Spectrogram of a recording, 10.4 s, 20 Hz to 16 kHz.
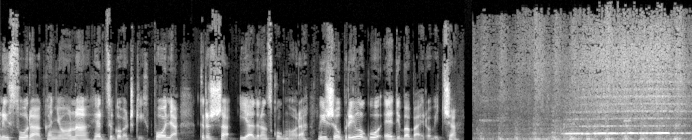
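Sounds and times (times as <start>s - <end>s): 
speech: 0.0s - 7.4s
narrow-gauge steam train rumbling and clattering: 7.1s - 10.3s
narrow-gauge steam locomotive whistle on an old mountain railway: 8.2s - 10.3s.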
